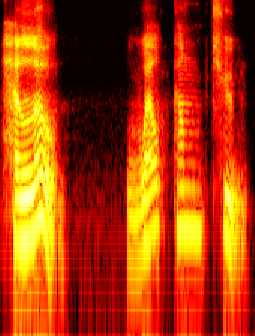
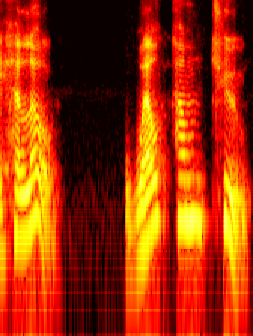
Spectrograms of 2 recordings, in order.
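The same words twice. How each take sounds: First: High, very slow welcome, each word clear; slow repeat. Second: High, slow, clear shop greeting; slow model greeting. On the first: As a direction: drill it slowly for the class. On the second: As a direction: say it slowly for learners to copy. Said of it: "we would say". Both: Shown as a demonstration.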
